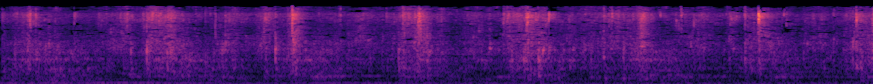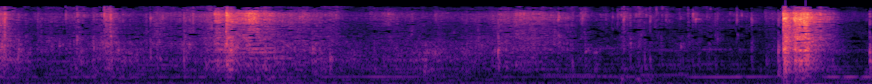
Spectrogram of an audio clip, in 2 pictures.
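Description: Hands swishing and squeezing grasshoppers in water in a plastic basin as they are washed: repeated sloshing and splashing, with one louder splash near the end.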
